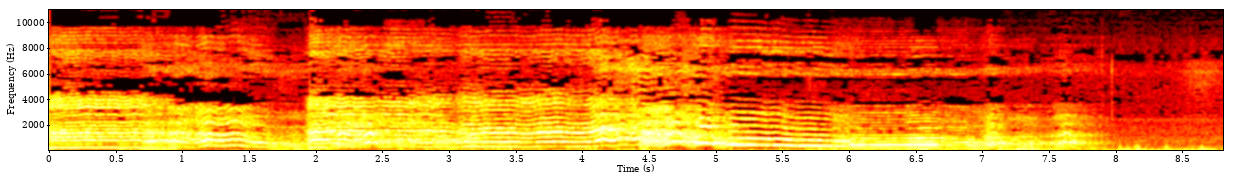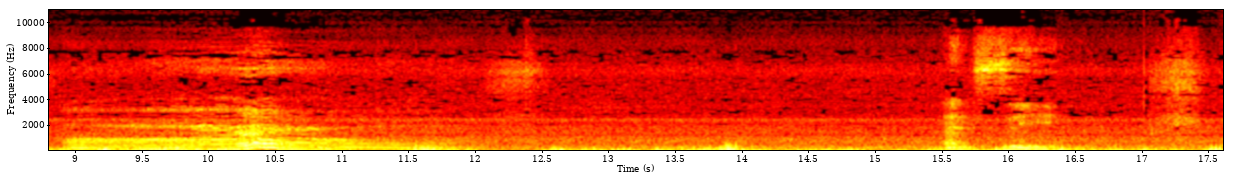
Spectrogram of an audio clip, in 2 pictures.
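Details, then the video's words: Dog singing along with its owner, long wavering howls with rich harmonics rising and falling over the first eight seconds, blending with a person's voice, then quieter sliding tones and scattered noises. "দেখুন কুকুর তার মালিকের সাথে গান করে।"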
